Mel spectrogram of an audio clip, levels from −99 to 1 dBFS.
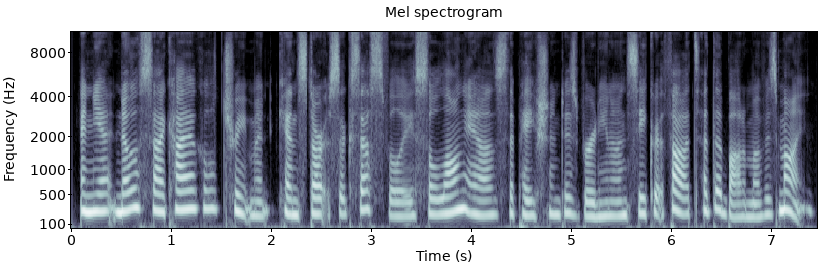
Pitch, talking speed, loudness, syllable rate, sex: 230 Hz, 195 wpm, -17 LUFS, 4.7 syllables/s, female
